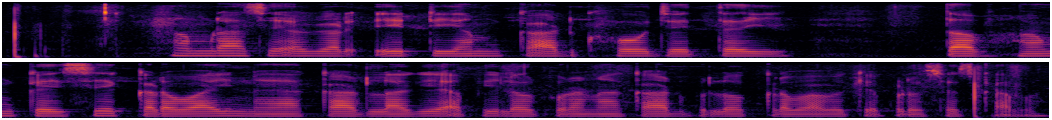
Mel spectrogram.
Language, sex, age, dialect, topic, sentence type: Magahi, male, 18-24, Western, banking, question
